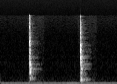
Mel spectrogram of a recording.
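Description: Two short percussive clicks exactly a second apart, a steady musical beat at about sixty beats a minute, each click dying away quickly.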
